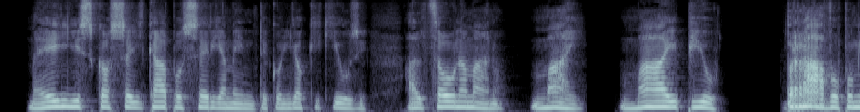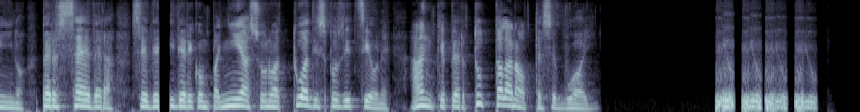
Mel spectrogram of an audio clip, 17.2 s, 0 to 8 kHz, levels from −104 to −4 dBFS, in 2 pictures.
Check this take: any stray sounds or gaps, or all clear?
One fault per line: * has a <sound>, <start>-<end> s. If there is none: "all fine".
* has a dropout, 10.2-10.3 s
* has a laugh, 15.8-16.8 s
